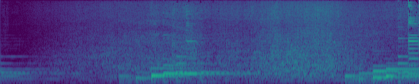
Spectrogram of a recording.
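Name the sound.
sea waves and surf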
